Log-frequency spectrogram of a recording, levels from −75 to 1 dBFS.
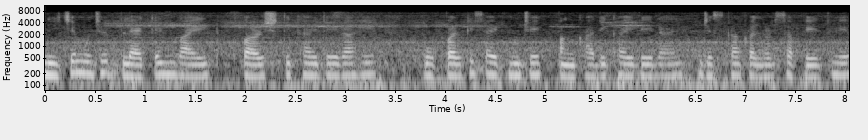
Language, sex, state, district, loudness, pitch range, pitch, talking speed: Hindi, female, Chhattisgarh, Balrampur, -18 LUFS, 170-185 Hz, 175 Hz, 165 wpm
